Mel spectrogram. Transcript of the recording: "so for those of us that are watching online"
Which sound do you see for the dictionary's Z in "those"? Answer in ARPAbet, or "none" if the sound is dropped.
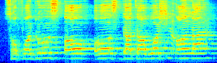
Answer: S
